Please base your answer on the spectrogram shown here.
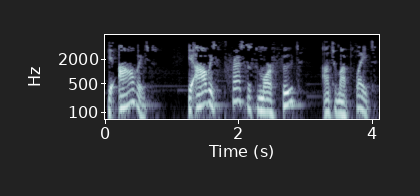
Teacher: He 不被强调，经常会说成一个短元音，轻轻点一下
